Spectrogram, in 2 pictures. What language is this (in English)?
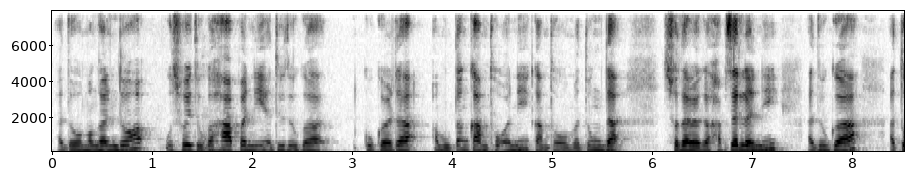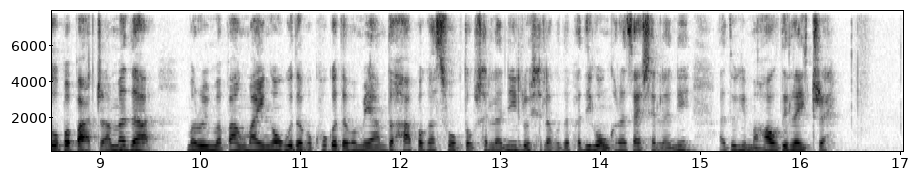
Manipuri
